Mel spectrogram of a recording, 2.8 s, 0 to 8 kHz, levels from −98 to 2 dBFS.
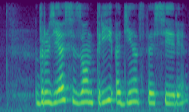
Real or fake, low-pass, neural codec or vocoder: real; 7.2 kHz; none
